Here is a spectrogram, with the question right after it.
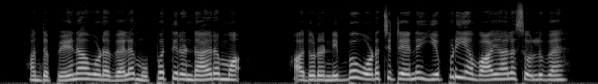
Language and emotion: Tamil, fearful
